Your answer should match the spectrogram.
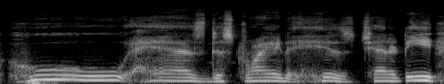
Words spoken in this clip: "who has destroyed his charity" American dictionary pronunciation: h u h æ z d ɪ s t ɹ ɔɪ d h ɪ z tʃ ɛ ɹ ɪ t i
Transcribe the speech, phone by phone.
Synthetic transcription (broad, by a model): h u h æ z d ɪ s t ɹ ɔɪ d h ɪ z tʃ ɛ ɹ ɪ t i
